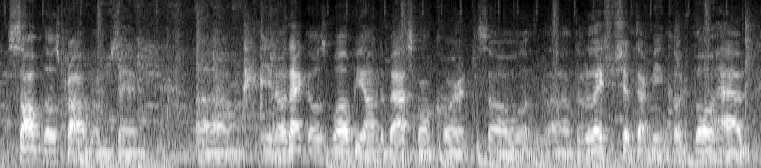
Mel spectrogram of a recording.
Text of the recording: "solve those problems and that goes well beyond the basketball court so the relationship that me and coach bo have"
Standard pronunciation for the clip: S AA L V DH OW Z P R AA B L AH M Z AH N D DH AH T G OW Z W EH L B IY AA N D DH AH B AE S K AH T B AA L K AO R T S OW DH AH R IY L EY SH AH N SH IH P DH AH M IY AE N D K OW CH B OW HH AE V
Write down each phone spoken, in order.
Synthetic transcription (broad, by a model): S AA L V DH OW Z P R AA B L AH M Z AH N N DH AH T G OW Z W EH L B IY AA N DH AH B AE S K AH T B AA L K AO R T S OW DH AH R IY L EY SH AH N SH IH P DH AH M IY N K OW CH B OW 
